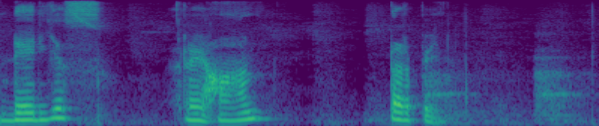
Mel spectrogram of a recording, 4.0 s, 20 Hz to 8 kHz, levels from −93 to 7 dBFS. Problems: constant background noise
